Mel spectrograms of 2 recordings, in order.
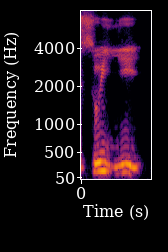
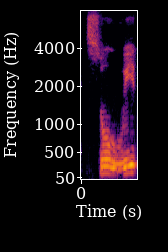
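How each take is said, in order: First: The middle consonant is a y sound. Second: The middle consonant is a w sound. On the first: The speaker calls it right. "tapi suyi" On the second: The speaker calls it wrong. "bukan pakai W"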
